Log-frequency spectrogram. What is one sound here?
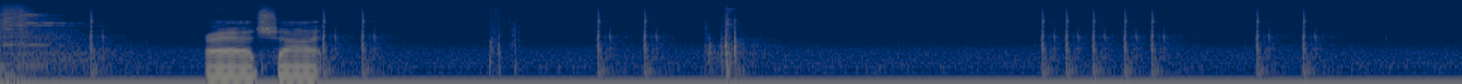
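Short menu clicks tick as a selection moves.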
